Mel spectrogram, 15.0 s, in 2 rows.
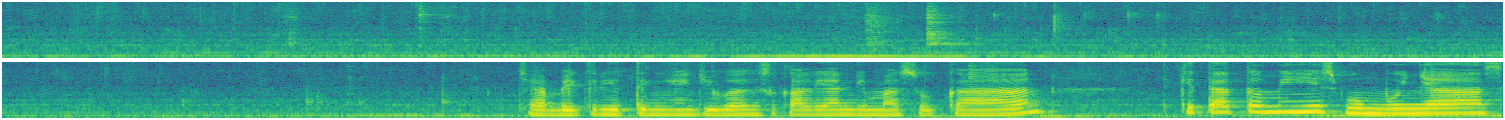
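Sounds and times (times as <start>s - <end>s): food sizzling in hot oil: 0.0s - 15.0s
metal spatula scraping a wok: 1.4s - 2.5s, 3.9s - 4.9s.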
